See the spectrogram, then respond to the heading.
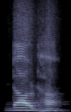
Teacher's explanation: मूर्धा से उच्चारित होने वाला शब्द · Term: मूर्धन्य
